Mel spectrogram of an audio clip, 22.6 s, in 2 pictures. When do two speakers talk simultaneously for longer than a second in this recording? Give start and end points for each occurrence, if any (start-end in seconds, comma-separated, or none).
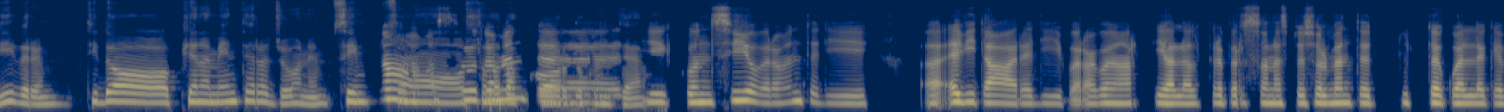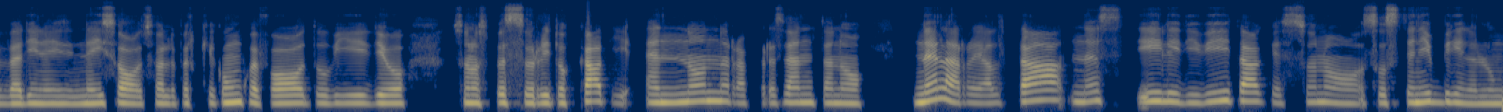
2.9-4.8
